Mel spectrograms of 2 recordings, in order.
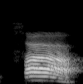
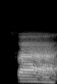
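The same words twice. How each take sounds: First: The s is heavy, tongue root raised. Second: The s is light, tongue root kept low. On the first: The speaker calls it wrong. "Kalau kita melafalkan sin pangkal lidahnya naik jadinya gini" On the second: The speaker calls it right. "jadi jangan naik, jadi sa"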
